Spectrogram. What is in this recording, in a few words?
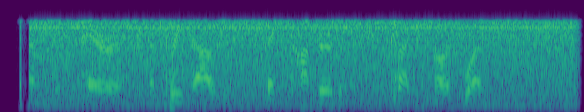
122.925 MHz; scanner; radio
